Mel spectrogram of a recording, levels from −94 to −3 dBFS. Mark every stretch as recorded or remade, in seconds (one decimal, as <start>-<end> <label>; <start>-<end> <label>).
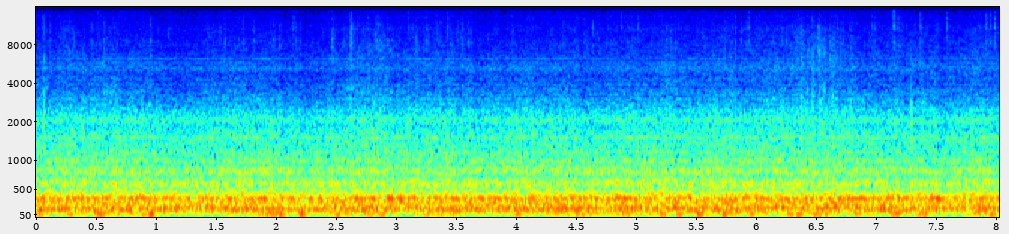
0.0-8.0 recorded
